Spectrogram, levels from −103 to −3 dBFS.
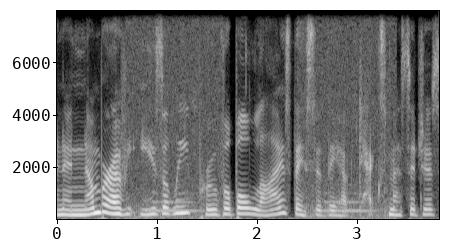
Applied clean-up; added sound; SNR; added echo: none; Train; 15 dB; none.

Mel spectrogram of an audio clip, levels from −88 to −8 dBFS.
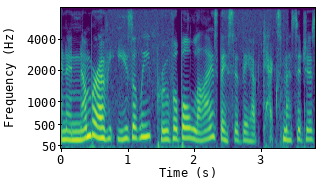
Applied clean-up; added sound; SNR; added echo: neural mask model Resemble Enhance denoiser.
